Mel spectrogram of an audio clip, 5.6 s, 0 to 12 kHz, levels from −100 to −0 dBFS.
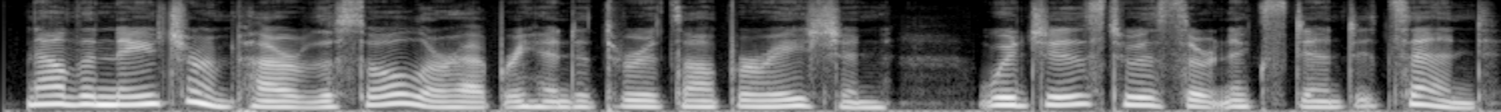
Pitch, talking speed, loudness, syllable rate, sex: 200 Hz, 225 wpm, -17 LUFS, 6.4 syllables/s, female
